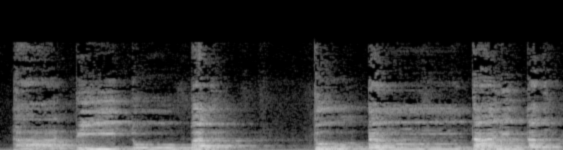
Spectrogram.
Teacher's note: Ada hamas, ada tekanan angin ketika kita menyebut ta.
